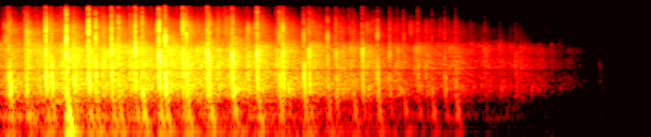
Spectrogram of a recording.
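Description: Audience applauding in a lecture hall, many hands clapping together, then dying away about four seconds in.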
